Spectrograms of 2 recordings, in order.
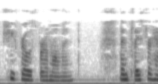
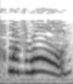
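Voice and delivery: high, loud alarmed cry; 7 dB louder than usual. A narrator's reading. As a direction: demand it in panic. Panicked husband at wife's side.

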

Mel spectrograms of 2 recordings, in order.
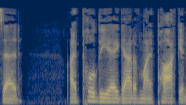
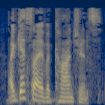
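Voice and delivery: usual speaking voice

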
